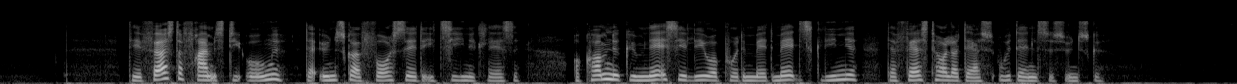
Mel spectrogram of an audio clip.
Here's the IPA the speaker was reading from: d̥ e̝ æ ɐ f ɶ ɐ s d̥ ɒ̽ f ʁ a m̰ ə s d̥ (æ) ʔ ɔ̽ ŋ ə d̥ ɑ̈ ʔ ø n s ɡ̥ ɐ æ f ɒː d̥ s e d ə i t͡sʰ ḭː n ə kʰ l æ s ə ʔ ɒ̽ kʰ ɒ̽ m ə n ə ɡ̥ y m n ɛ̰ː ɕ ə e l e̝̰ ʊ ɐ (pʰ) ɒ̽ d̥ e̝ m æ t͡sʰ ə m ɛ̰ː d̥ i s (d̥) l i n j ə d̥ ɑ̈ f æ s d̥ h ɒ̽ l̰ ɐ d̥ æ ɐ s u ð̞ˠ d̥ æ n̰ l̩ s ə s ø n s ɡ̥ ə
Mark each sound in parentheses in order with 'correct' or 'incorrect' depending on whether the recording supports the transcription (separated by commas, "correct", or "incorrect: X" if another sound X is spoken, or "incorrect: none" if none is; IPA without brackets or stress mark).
incorrect: i, correct, incorrect: ɡ̥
